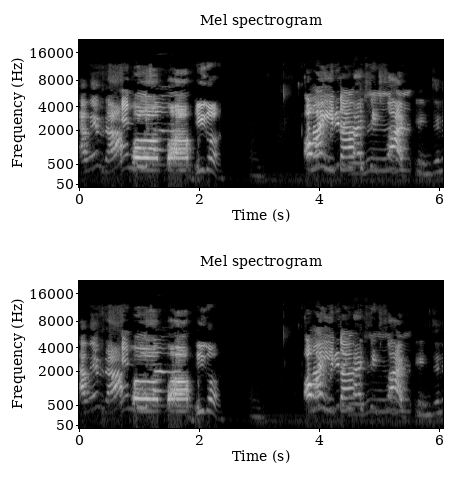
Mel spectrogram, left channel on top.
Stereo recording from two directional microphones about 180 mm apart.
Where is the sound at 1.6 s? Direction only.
5° left (ahead or behind).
